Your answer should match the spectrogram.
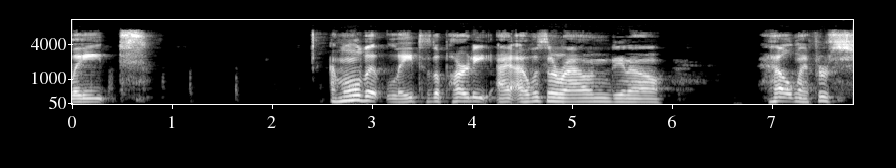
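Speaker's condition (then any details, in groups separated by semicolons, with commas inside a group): Cerebral palsy; mild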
